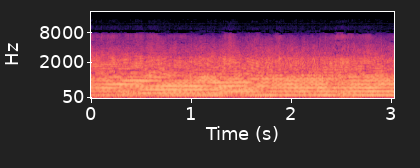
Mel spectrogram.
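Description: A propeller plane engine drones steadily in flight, a loud, continuous buzzing hum with a rough, throbbing edge that holds at an even pitch from start to finish.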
